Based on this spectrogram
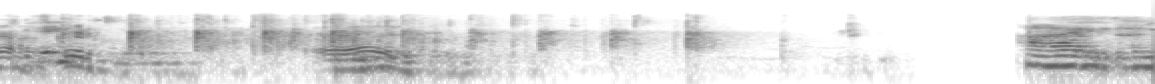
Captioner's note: students applauding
